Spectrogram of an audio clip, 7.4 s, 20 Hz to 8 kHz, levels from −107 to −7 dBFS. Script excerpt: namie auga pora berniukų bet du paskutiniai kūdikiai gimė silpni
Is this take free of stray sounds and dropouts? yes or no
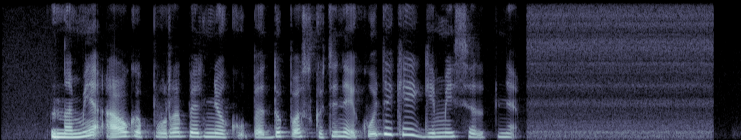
yes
